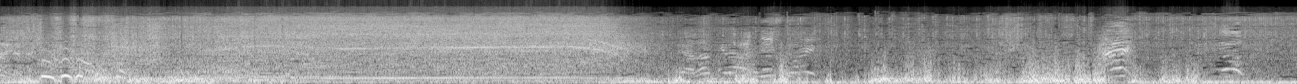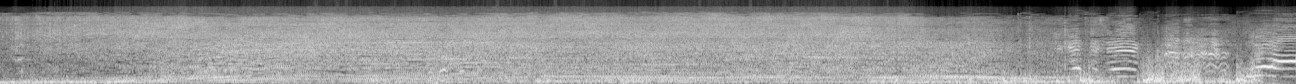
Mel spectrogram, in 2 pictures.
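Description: Dodge truck stuck in wet snow, its engine revved and held at high revs for several seconds while the drive wheels spin. This happens twice, with a rougher stretch between.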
